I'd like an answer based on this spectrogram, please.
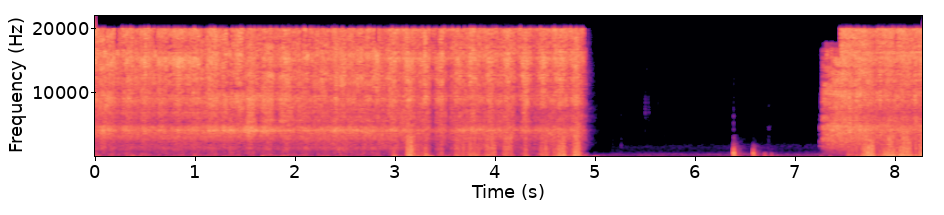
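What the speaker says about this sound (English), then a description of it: "Give it a wee blow out with the compressor once in a while to keep it clean." Air compressor nozzle blowing dust out of a power tool under repair: a loud, steady hiss for about five seconds, then a quiet break with a couple of faint clicks, before the blast resumes at full force.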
